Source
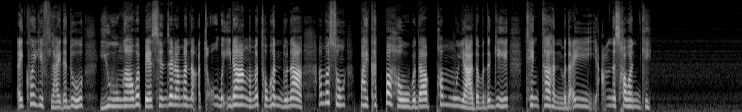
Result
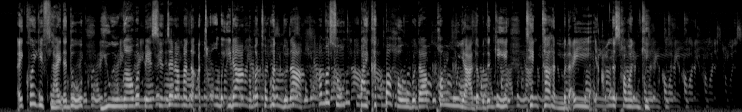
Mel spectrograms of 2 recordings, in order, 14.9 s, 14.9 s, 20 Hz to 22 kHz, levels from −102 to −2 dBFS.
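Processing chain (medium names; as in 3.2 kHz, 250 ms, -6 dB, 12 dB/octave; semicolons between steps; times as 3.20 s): expander on every frequency bin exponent 1.5; resonant high shelf 5.8 kHz +11.5 dB, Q 1.5; compression 10:1, threshold -41 dBFS, peak gain reduction 19.5 dB; repeats whose band climbs or falls 405 ms, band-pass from 460 Hz, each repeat 0.7 oct, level -8.5 dB; trim +6.5 dB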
